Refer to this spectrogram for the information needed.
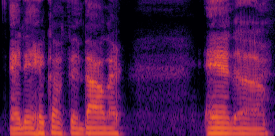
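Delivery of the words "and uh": usual speaking voice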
